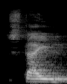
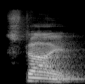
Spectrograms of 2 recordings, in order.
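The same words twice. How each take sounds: First: स्टाइल as "sta-il", two vowels; स्टाइल with a distinct short I before L; clear I-L ending. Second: स्टाइल as one smooth STYLE; स्टाइल said "stahl" with gliding vowel; single-syllable glide. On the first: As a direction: split स्टाइल into sta-eel. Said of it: "नहीं". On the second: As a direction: stretch the diphthong in स्टाइल, weak L. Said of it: "स्टाइल नहीं". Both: Shown as a demonstration.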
